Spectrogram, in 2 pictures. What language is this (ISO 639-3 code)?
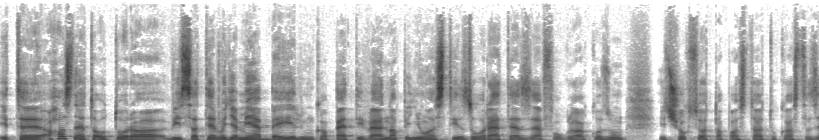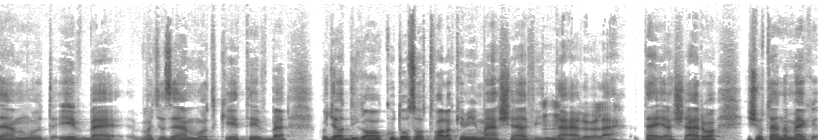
hun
